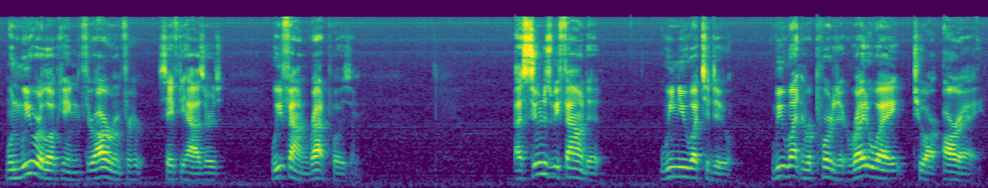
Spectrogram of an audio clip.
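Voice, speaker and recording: A young man hosting a mock safety video, giving solemn, preachy advice in an earnest scripted narration. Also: fairly high pitch. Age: young adult. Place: dorm room indoors. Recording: echoey room.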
